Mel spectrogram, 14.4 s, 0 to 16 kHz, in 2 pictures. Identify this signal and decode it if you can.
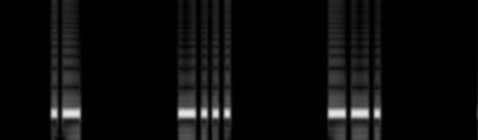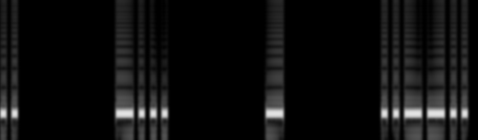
Morse code, heard as a keyed tone, about 14 wpm, spaced as for 5 wpm, 700 Hz. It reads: ABGIBT?
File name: Morsekurs / Witze / Witz 21 April 2020, 25 F70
